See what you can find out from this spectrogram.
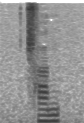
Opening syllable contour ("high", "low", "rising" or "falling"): high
